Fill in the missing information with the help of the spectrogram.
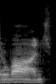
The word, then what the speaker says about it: Lunch: So they actually always pronounce it like Launch, but it's spelled Lunch in the actual manga.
